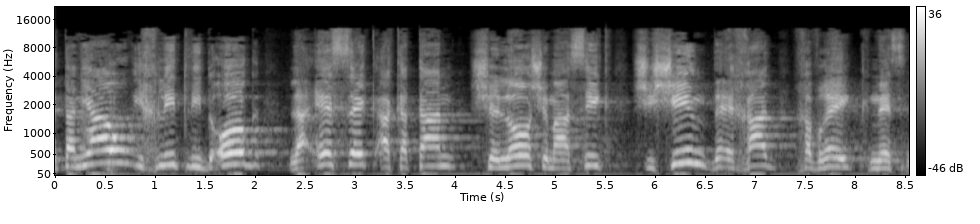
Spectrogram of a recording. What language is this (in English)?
Hebrew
